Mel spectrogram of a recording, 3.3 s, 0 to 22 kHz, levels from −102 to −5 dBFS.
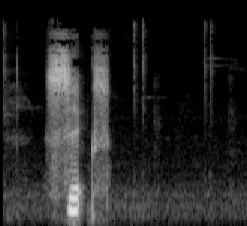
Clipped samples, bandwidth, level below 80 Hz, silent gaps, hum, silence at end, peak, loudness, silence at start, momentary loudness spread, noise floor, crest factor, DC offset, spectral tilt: under 0.1%; 15 kHz; -72 dBFS; none; none; 1.85 s; -10 dBFS; -25 LUFS; 0.65 s; 15 LU; -71 dBFS; 20 dB; under 0.1%; -3.5 dB/octave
